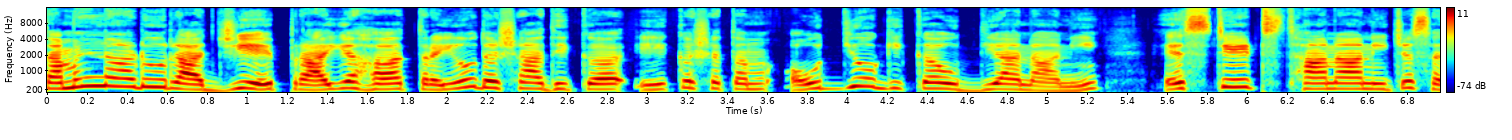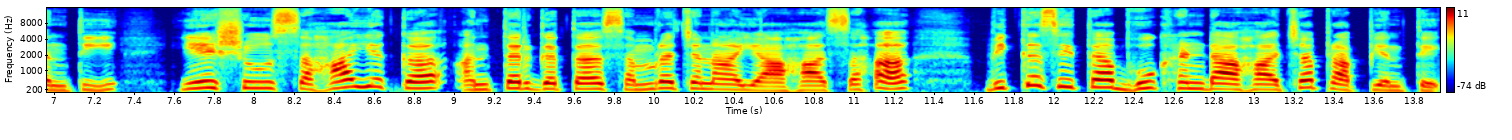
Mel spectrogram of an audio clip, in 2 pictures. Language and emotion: Sanskrit, neutral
